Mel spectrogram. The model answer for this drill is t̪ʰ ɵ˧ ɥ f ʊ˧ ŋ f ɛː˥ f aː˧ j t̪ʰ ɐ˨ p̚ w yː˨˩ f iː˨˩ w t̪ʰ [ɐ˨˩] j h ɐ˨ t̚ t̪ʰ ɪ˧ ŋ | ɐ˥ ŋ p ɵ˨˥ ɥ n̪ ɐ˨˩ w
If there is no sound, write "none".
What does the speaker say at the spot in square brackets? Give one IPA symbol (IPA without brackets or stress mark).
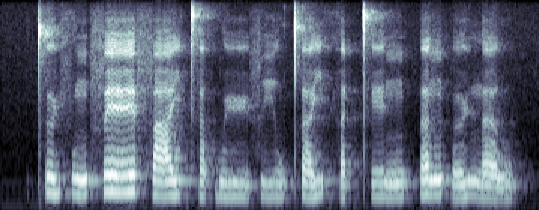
ɐ˨˧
